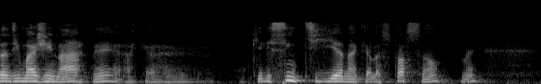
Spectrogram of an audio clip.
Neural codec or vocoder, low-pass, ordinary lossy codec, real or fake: vocoder, 22.05 kHz, 80 mel bands, WaveNeXt; 7.2 kHz; none; fake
